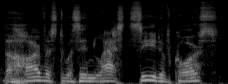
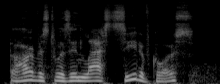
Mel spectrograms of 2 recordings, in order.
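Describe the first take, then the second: First: It is read in a put-on character voice. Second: It is read in the narrator's ordinary voice. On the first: The speaker calls it right. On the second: The speaker calls it wrong.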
